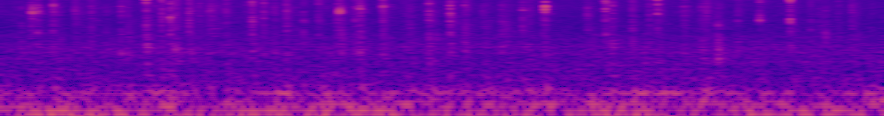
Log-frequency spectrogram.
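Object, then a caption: Laptop keyboard with plastic keys in an aluminium body. Both hands type fast with their fingertips on a silver aluminium laptop with black plastic keys. The result is a continuous stream of light, bright key clicks over a steady low rumble that dominates the sound.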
